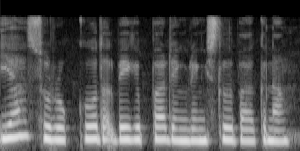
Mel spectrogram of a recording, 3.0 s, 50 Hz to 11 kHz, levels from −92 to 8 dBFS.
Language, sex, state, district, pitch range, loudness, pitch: Garo, female, Meghalaya, West Garo Hills, 215-245 Hz, -12 LUFS, 235 Hz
